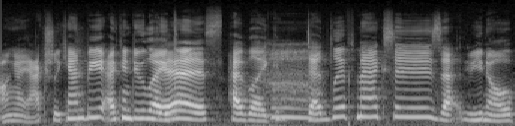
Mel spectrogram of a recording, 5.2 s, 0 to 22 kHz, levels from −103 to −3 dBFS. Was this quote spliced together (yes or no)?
yes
